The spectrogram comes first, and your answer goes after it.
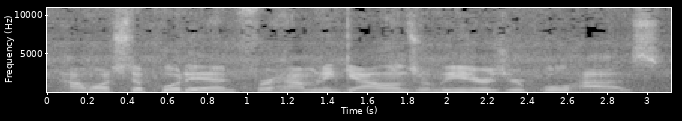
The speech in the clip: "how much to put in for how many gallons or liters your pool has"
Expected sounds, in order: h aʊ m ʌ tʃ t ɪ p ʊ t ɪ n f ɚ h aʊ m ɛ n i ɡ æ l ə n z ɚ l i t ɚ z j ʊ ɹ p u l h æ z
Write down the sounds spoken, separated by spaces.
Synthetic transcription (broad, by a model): h aʊ m ʌ tʃ t ɪ p ʊ t ɪ n f ɚ h aʊ m ɛ n i ɡ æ l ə n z ɚ l i t ɚ z j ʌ ɹ p u l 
